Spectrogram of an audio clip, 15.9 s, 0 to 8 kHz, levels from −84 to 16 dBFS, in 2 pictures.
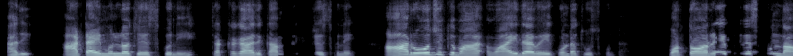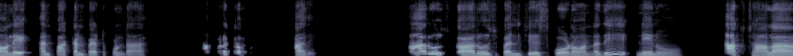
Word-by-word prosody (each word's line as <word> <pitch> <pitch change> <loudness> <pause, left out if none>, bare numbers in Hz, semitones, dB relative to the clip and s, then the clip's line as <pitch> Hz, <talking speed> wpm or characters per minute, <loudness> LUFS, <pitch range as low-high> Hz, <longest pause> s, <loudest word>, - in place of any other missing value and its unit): అది. - - -2 0.4
ఆ - - +6
టైములో 205 +2 +5
చేసుకొని 170 -4 -5 0.3
చక్కగా 210 +2 0
అది 185 - -3
కంప్లీట్ 155 +1 -5
చేసుకొని, 165 0 -10 0.5
ఆ - - +9 0.2
రోజుకి 270 +2 +5
మా 210 - +5 0.3
వాయిదా 205 +5 +4
వేయకుండా 185 +3 -3
చూసుకుంటాను. 140 -4 -18 0.4
మొత్తం 190 +4 +3 0.2
రేపు 210 +1 -4
చేసుకుందాంలే 200 -4 +1 0.2
అని 185 0 -5
పక్కన 170 +3 -4
పెట్టకుండా, 165 0 -9 0.7
అప్పటికప్పుడు 215 -2 -8 0.4
అది - - -14 1.0
ఆ - - +2
రోజుకి 210 0 -4
ఆ - - +3
రోజు 200 -1 -5
పని 190 +1 -4
చేసుకోవడమన్నది 175 +2 -5 0.3
నేను 165 -3 -6 0.6
నాకు 190 +1 +3
చాలా 170 +4 +1
190 Hz, 115 wpm, -21 LUFS, 170-210 Hz, 1.0 s, ఆ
